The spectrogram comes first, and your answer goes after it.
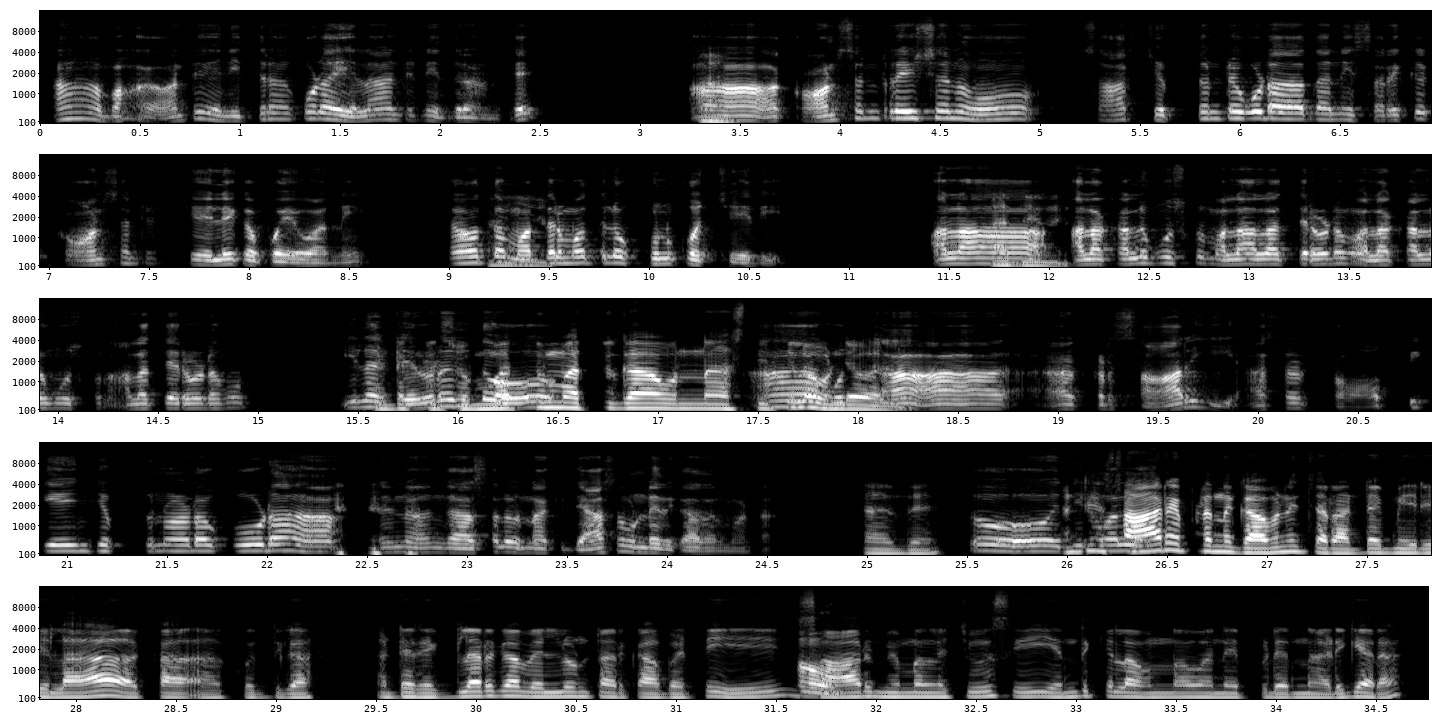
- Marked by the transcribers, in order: in English: "కాన్సంట్రేట్"; in English: "టాపిక్"; chuckle; in English: "సో"; in English: "రెగ్యులర్‌గా"
- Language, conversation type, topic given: Telugu, podcast, రాత్రి ఫోన్ వాడటం మీ నిద్రను ఎలా ప్రభావితం చేస్తుంది?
